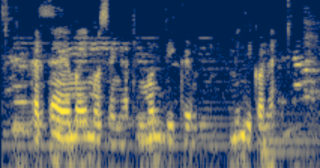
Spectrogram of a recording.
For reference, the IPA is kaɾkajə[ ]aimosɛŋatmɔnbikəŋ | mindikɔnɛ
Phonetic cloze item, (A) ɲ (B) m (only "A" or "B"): B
